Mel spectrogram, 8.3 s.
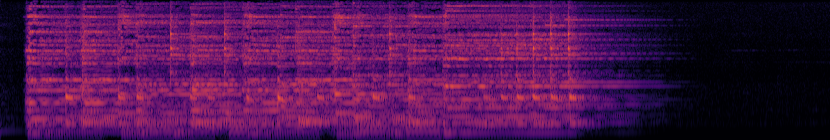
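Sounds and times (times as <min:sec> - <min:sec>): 
train departure signal melody from a double-sided box unit: 0:00.2 - 0:06.9.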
